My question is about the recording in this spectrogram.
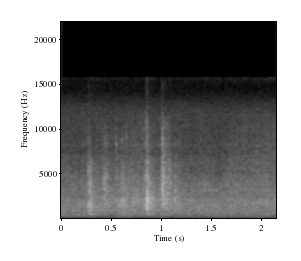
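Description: Slide projector changing slides: a steady running hum and hiss, with two sharp clicks about a third of a second and about a second in as the slide is swapped.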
